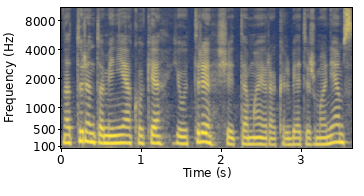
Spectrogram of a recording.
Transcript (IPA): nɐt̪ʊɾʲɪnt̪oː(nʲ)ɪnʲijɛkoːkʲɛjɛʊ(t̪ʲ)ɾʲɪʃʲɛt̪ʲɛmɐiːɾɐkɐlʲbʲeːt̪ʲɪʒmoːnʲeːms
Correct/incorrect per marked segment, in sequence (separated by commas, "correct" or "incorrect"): incorrect, correct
